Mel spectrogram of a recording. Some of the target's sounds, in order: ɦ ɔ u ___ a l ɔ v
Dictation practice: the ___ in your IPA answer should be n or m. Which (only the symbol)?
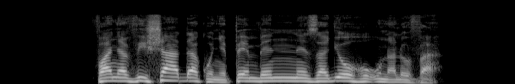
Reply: n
